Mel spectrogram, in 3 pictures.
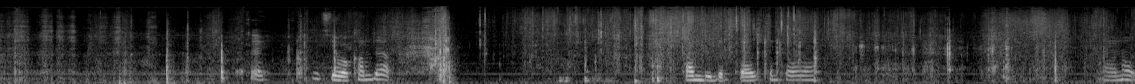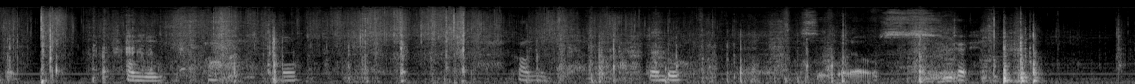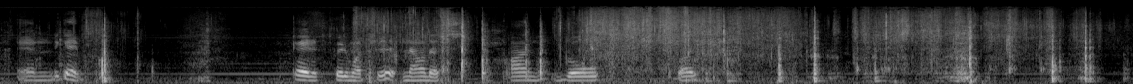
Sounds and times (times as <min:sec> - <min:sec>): Speech: 0:02.5 - 0:04.0, 0:06.8 - 0:08.2, 0:11.0 - 0:11.6, 0:16.5 - 0:17.0, 0:17.8 - 0:18.2, 0:19.4 - 0:21.1, 0:22.9 - 0:23.6, 0:25.6 - 0:28.8, 0:29.4 - 0:29.8.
